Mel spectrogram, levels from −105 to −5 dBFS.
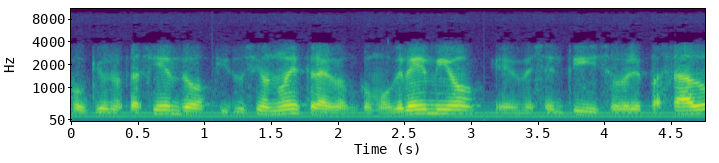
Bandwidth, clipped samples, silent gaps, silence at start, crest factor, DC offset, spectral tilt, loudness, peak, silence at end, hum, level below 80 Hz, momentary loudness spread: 4 kHz; under 0.1%; none; 0 s; 18 dB; under 0.1%; -8 dB/octave; -22 LUFS; -4 dBFS; 0 s; 50 Hz at -45 dBFS; -62 dBFS; 11 LU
